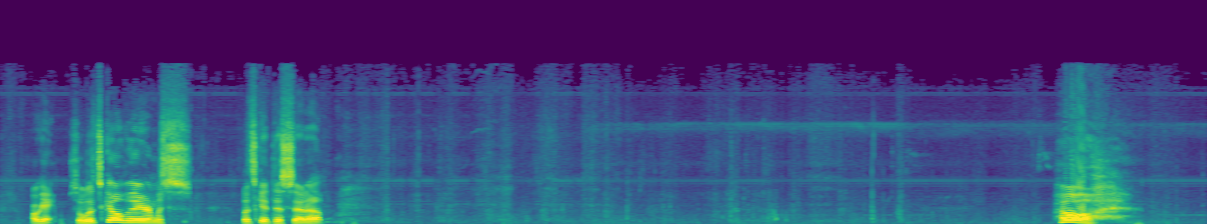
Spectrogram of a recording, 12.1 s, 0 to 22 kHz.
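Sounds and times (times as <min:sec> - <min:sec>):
footsteps on grass: 0:01.9 - 0:10.5.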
